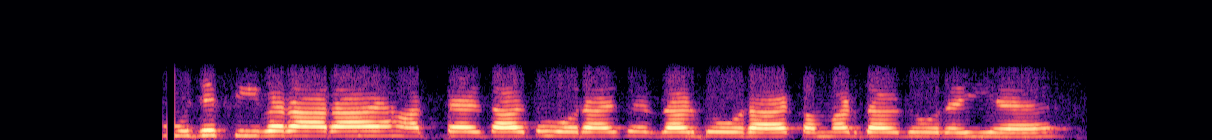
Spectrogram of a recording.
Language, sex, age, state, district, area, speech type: Hindi, female, 30-45, Madhya Pradesh, Hoshangabad, rural, conversation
